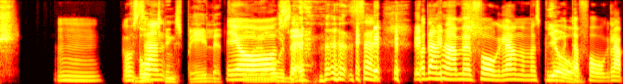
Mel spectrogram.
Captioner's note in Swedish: skratt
